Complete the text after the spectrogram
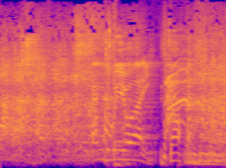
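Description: A woman and men laugh loudly.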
